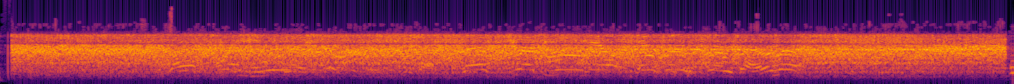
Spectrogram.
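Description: Radio receiver's loudspeaker giving out steady band static, with a weak, distant station's voice just audible under the hiss, giving his name. The hiss comes on and cuts off abruptly as the transmissions switch.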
